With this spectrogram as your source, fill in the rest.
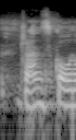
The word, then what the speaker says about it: Transcorp: August 14th, Transcorp Hilton, Abuja. Yeah, so the P is silent.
